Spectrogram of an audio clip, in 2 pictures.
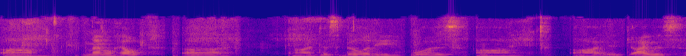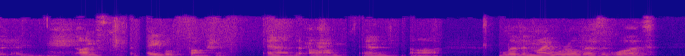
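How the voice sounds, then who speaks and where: Over noticeable background noise, a woman with a fairly low pitch speaks at a very slow pace. Her intonation is monotone and flat, with long, frequent pauses. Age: 60s. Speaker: mental health recovery speaker and landscaper. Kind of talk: personal testimony to a group. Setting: group room. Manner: halting, full of fillers.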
